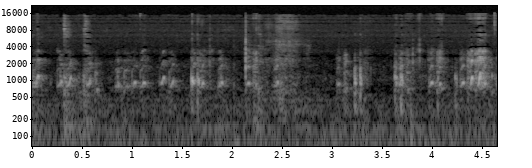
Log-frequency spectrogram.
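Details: Male guinea pigs chatter their teeth at each other in quick, clicking bursts, a sign of anger that happens when they aren't kept together.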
